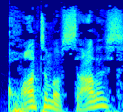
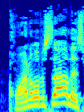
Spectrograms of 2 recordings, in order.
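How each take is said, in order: First: It sounds puzzled and questioning. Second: It sounds eager and enthusiastic. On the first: The name seems strange and unfamiliar. "When they first heard it, they said" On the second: The name now sounds familiar and appealing. "now you're like"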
